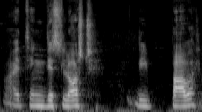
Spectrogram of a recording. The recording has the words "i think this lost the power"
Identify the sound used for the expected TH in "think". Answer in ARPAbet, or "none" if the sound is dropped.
T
